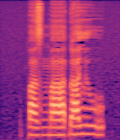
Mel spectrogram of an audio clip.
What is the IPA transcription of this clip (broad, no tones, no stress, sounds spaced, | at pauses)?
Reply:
p a z ŋ͡m a ɗ a lʲ w u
